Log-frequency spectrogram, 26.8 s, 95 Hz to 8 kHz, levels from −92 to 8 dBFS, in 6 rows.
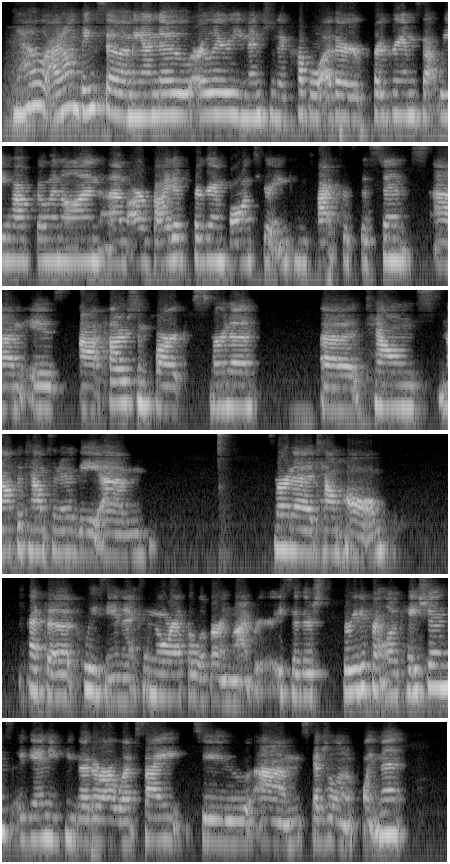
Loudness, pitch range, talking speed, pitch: -20 LUFS, 190-220 Hz, 165 wpm, 200 Hz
